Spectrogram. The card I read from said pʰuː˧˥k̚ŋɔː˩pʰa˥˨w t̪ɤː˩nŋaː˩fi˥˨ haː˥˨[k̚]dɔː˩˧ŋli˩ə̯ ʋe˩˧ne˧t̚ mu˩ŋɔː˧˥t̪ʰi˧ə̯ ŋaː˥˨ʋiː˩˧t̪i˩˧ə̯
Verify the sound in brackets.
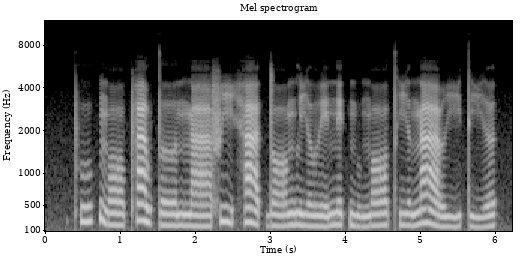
incorrect: t̚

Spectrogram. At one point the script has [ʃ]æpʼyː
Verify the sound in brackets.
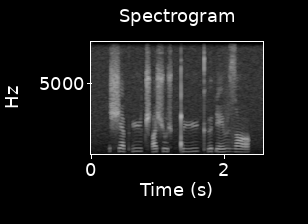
correct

